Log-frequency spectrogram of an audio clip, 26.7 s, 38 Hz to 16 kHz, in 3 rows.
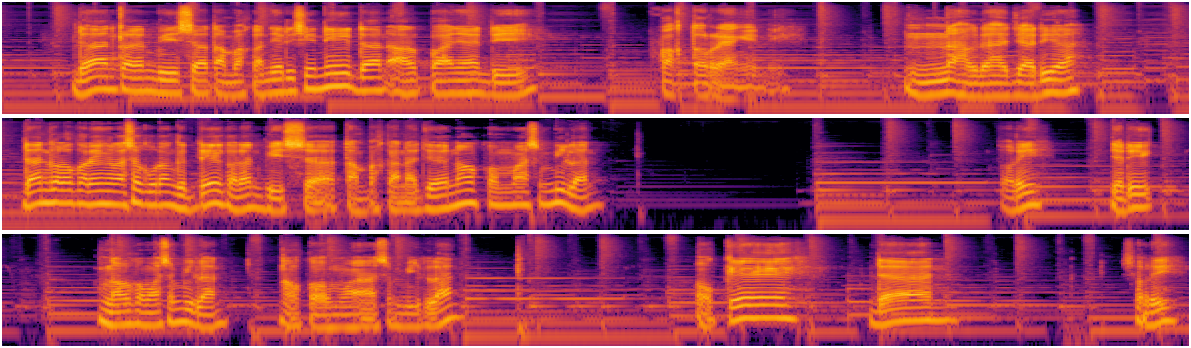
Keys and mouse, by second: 8.5-10.4 middle drag, 18.3-23.5 drag, 23.7 shift+middle click.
